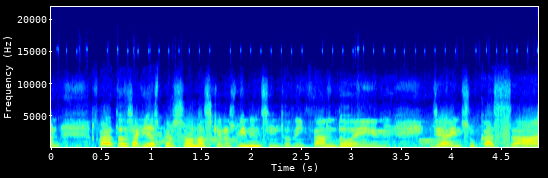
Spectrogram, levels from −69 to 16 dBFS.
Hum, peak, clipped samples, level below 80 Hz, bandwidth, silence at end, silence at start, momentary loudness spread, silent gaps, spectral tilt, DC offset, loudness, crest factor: none; -2 dBFS; under 0.1%; -52 dBFS; 17.5 kHz; 0 s; 0 s; 6 LU; none; -3.5 dB/octave; under 0.1%; -18 LUFS; 16 dB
